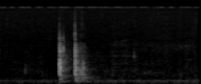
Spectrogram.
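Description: Two quick scissor snips about two-thirds of a second in, cutting apart chain-sewn quilt pieces, over a low steady hum.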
